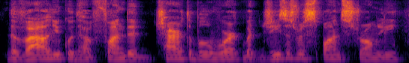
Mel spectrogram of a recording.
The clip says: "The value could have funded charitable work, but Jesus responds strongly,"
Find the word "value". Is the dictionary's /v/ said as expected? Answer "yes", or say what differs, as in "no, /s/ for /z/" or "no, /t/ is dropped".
yes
